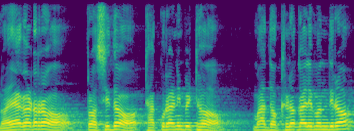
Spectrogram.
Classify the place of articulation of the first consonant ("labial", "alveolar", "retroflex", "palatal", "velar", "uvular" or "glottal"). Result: alveolar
